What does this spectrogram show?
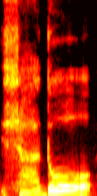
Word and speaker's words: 車道: So, 車道, we pronounce in onyomi, 車道.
